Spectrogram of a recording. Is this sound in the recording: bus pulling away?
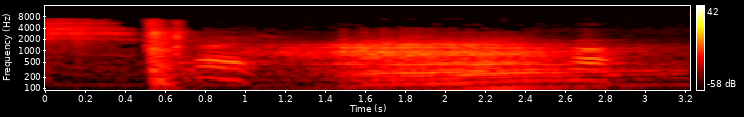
yes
